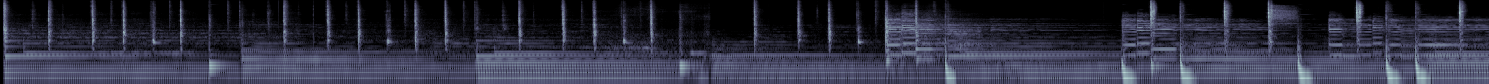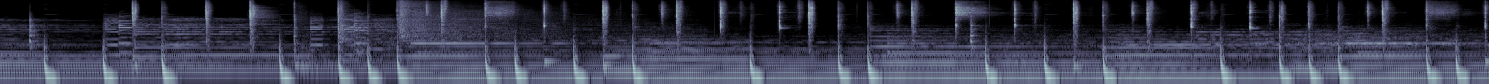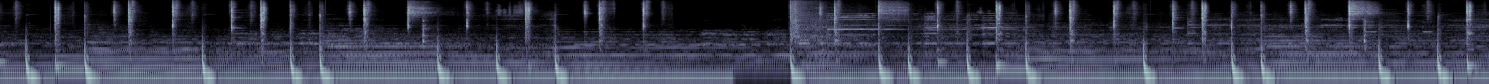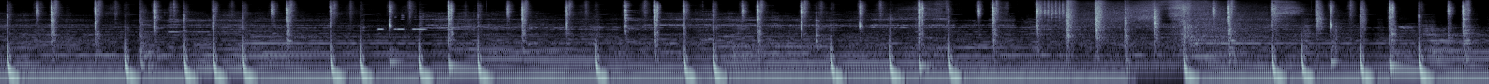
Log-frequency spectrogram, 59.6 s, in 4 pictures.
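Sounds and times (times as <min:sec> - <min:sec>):
music beat: 0:00.0 - 0:09.7, 0:11.2 - 0:36.5, 0:37.7 - 0:59.5.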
